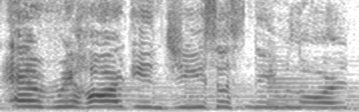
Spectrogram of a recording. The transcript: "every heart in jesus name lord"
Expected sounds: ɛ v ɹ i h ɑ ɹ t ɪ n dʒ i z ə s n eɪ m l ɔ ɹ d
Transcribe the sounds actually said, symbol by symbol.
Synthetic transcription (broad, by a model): ɛ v ɹ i h ɑ ɹ t ɪ n dʒ i s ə s n eɪ m l ɔ ɹ d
